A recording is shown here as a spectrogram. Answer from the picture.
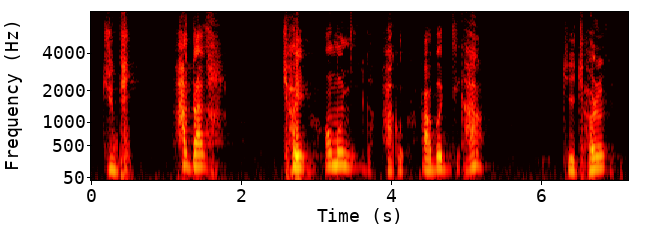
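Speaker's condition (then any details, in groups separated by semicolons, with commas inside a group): Cerebral palsy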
